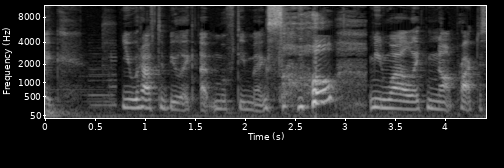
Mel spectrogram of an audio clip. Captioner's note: laughs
